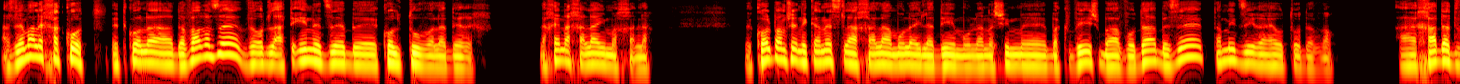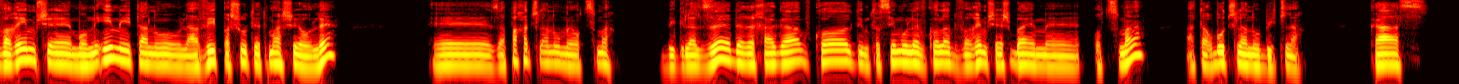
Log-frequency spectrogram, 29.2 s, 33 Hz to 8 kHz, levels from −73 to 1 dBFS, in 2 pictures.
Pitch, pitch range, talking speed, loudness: 120 Hz, 110-140 Hz, 135 wpm, -21 LUFS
